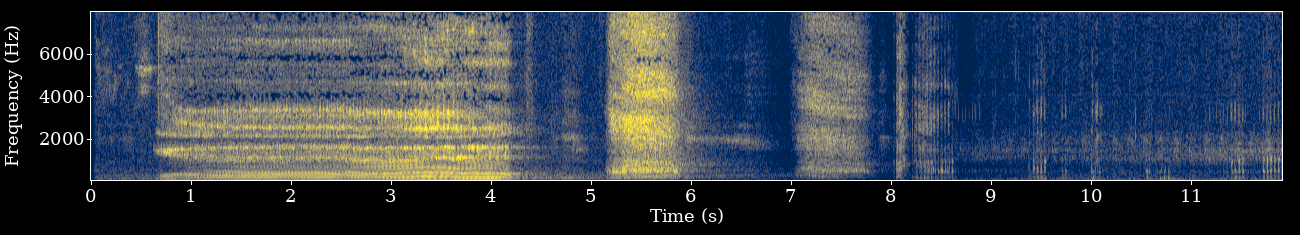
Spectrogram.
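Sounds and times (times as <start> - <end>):
demonic sounds: 0.6 - 6.5.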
